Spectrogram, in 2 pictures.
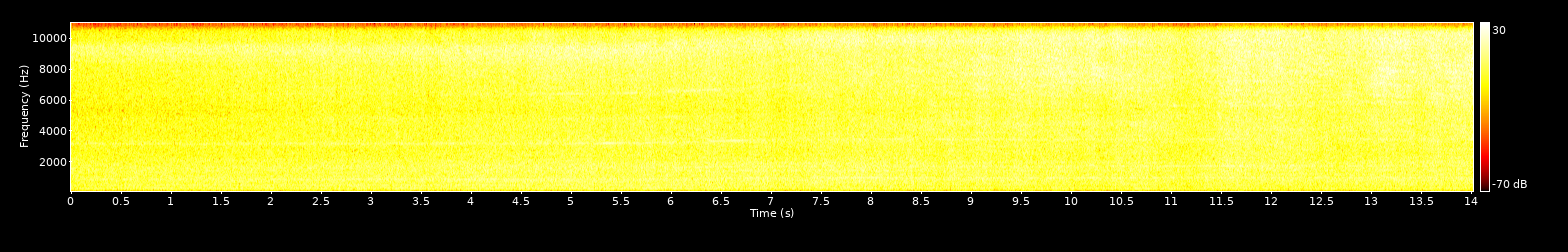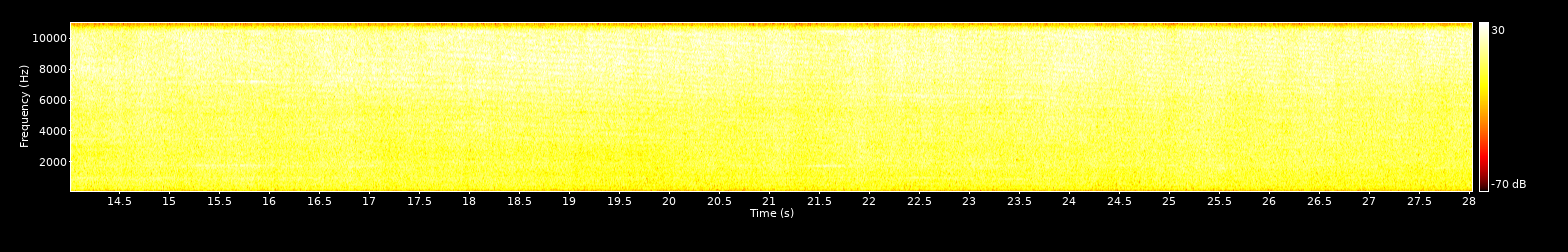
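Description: Diesel locomotives hauling a freight train across a steel truss bridge, engines working under load with a steady drone. The sound grows louder and noisier about eleven seconds in as the locomotives come onto the bridge, with the rumble of wheels on the rails.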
